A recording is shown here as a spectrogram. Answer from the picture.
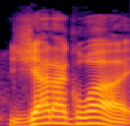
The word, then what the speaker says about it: Jaraguá: It goes down May 18th, I should say, at Arena Yarugua. How do I say that? – Jaraguá in Jaraguá do Sul, Brazil.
